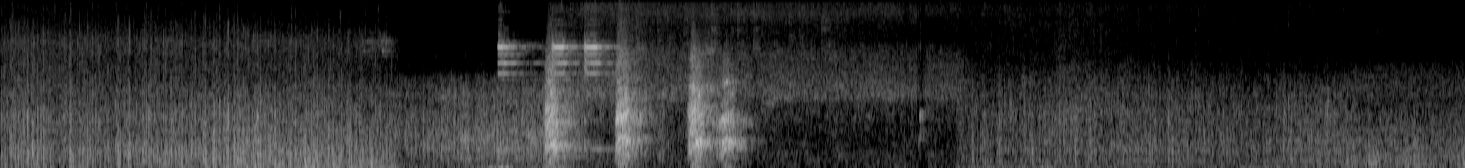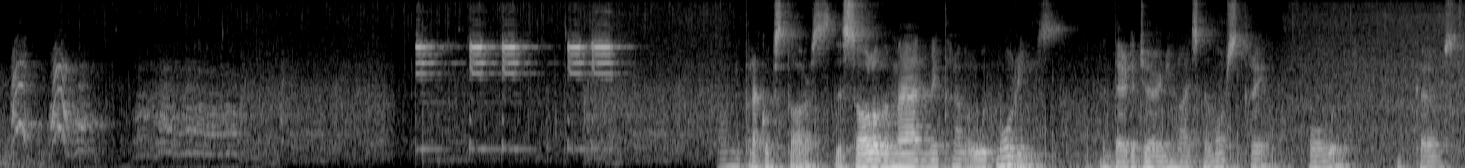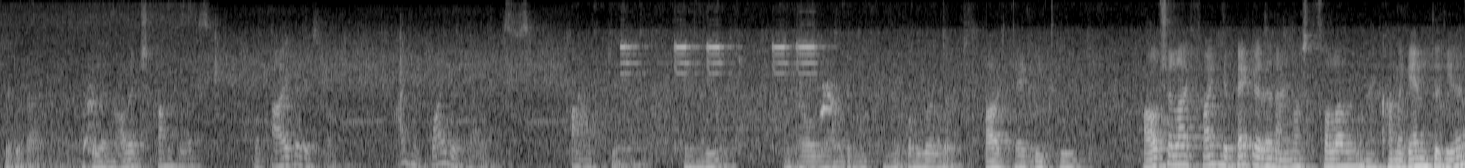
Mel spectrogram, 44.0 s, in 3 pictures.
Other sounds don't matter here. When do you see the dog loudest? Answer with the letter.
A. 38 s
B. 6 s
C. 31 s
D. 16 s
B.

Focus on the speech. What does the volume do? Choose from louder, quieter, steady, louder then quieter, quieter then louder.
quieter then louder.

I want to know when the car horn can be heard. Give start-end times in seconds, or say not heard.
5.0-6.2, 18.8-20.8, 35.5-37.5.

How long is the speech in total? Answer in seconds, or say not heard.
22 s.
